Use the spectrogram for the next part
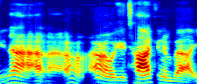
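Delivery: quick, stammered mock denial; covering up. Debbie trying to hide it from her family, evasive denial. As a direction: act out an evasive brush-off. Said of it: "trying to hide it".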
